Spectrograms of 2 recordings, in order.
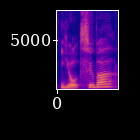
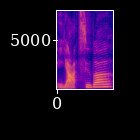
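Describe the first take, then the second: First: The first vowel is a rounded 'oh' sound. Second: The first vowel is an open 'ah' sound. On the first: The speaker calls it right. "It's Yotsuba" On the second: The speaker calls it wrong. "I was saying it with my American Chicago accent"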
